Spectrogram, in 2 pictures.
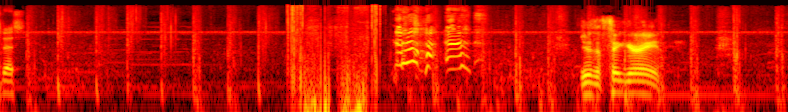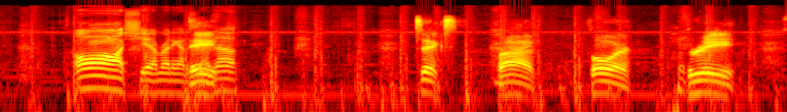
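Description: Quick footsteps run over soft ground.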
